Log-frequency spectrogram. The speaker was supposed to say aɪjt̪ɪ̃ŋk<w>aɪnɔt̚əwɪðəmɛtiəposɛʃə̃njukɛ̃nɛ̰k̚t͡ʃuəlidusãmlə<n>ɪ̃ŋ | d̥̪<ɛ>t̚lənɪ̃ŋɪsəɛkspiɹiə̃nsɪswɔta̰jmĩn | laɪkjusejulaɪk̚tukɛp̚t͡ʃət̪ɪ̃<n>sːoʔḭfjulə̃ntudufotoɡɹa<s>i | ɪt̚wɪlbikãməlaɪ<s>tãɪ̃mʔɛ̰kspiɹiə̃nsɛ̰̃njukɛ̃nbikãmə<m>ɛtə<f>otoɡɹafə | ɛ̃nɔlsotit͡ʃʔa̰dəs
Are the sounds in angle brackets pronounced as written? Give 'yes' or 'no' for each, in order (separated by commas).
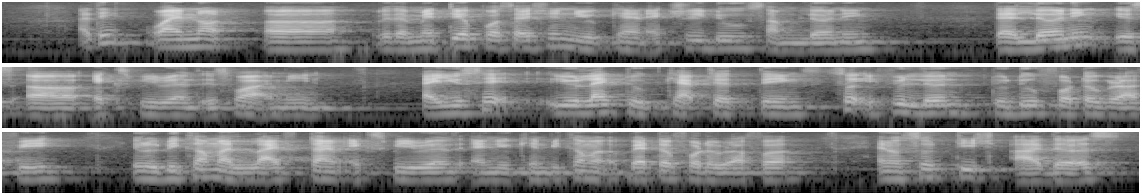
yes, yes, yes, no, no, no, no, yes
